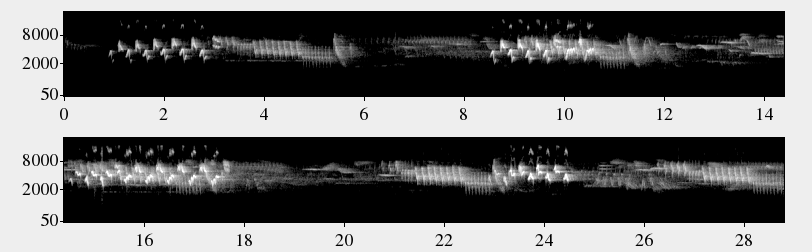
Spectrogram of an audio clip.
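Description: Bird chirping: bouts of rapid, high-pitched repeated notes, each a few seconds long, with short pauses between.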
